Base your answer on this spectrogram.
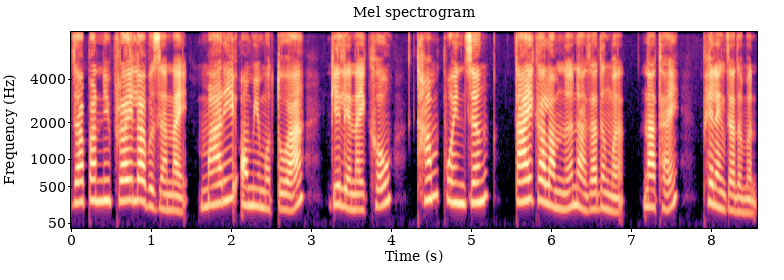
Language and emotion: Bodo, neutral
